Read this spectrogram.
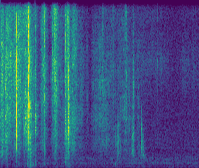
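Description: A thin paper sheet rustles and crackles as it is handled.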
